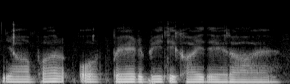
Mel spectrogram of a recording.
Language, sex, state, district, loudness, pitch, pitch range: Hindi, male, Uttar Pradesh, Shamli, -17 LUFS, 120 Hz, 115-125 Hz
